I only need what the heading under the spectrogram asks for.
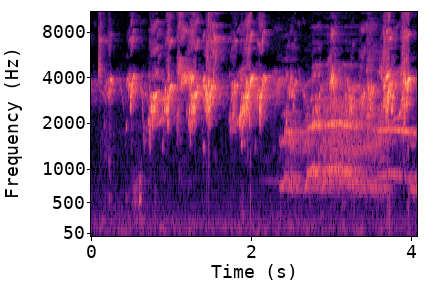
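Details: Young Javan myna copying rival birds' songs: a run of squeaky, chattering notes, then a sustained, twangy whistled tone held beneath rasping phrases until the end.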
